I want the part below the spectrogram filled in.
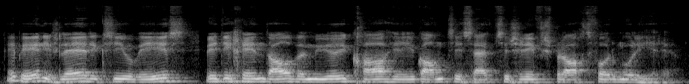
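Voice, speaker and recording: An older man from the Bernese Oberland in Switzerland, speaking with a Bernese German accent, calmly reading his memoirs and dialect tales as a storyteller. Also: medium pitch.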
